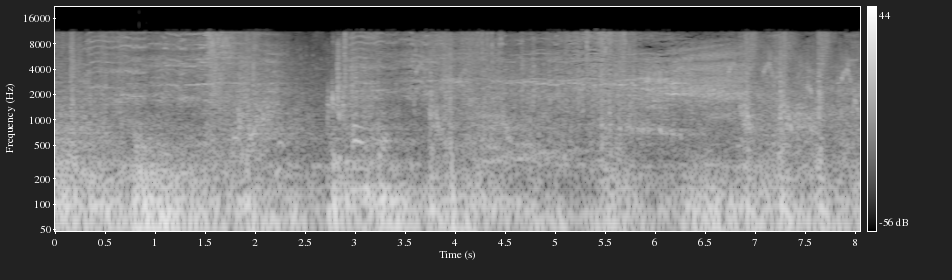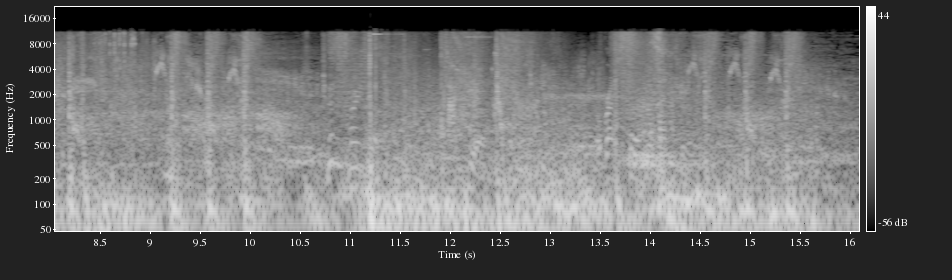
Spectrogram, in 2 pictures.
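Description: Confringo and Incendio spells blast repeatedly during a Hogwarts Legacy battle, dense thumps, crashes and fiery bursts piled into a loud, continuous chaotic din.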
